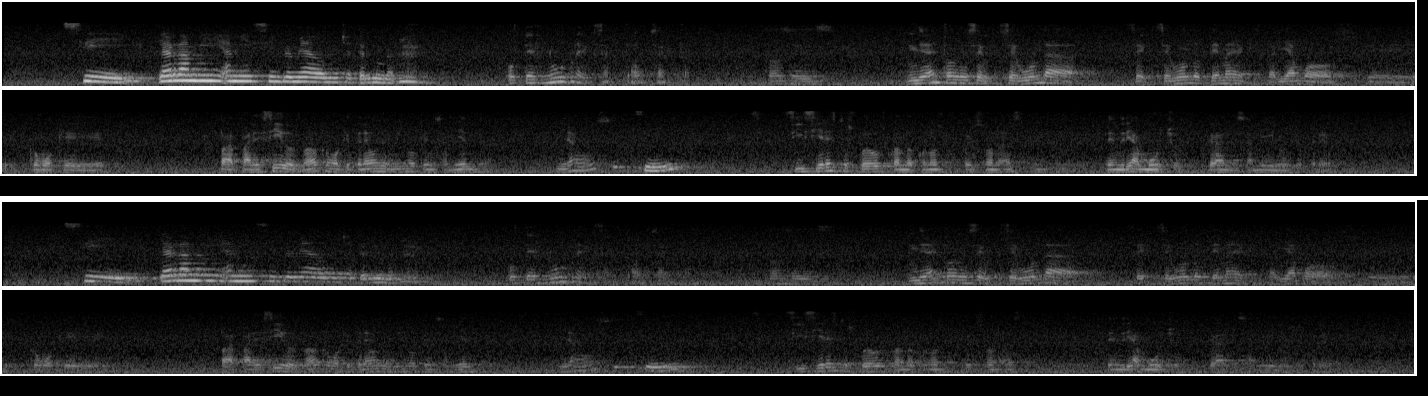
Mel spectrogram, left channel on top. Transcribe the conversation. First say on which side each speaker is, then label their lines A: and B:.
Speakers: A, on the left (about 75°); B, on the left (about 50°).
A: Sí, la verdad a mí, a mí siempre me ha dado mucha ternura. <laughs>
B: O ternura, exacto, exacto. Entonces, ya entonces, se- segunda, se- segundo tema en el que estaríamos eh, como que pa- parecidos, ¿no? Como que tenemos el mismo pensamiento. Mira vos,
A: Sí,
B: si, si hiciera estos juegos cuando conozco personas, eh, tendría muchos grandes amigos, yo creo.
